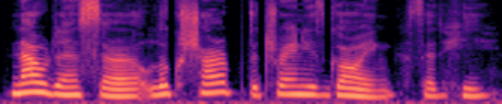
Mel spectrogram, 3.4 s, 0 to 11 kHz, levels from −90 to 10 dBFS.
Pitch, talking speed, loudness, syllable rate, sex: 215 Hz, 195 wpm, -16 LUFS, 3.5 syllables/s, female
